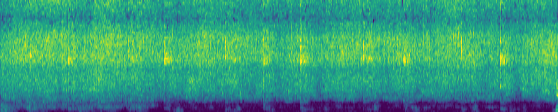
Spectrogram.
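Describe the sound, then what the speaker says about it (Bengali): Potato pieces fry hard over a high gas flame, a steady bright sizzle running unbroken with faint stirring scrapes and small crackles throughout. "দিয়ে ভালো করে গ্যাসটা জোরে দিয়ে ভালো করে আলুটাকে ভেজে নেব।"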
